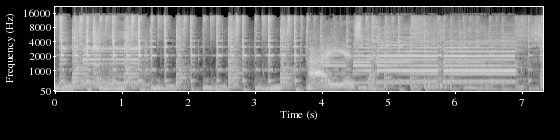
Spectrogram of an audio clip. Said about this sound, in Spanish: Toca el claxon.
